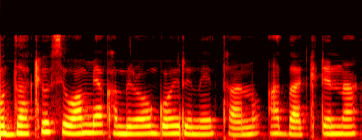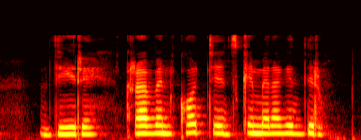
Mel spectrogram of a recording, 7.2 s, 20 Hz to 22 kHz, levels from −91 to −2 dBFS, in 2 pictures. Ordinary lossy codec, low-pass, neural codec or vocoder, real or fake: none; none; none; real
